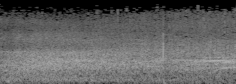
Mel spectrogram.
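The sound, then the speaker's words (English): A crowd applauding, with dense, steady clapping that keeps an even level for the full few seconds. No voices stand out above it. “There's an applause line. See, everybody raise their hands.”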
